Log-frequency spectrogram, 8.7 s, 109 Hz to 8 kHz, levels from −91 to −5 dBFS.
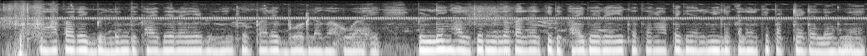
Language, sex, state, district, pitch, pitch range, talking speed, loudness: Hindi, female, Maharashtra, Chandrapur, 165 Hz, 160-170 Hz, 220 wpm, -15 LUFS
